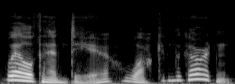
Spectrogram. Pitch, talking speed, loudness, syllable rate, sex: 135 Hz, 180 wpm, -18 LUFS, 3.7 syllables/s, male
